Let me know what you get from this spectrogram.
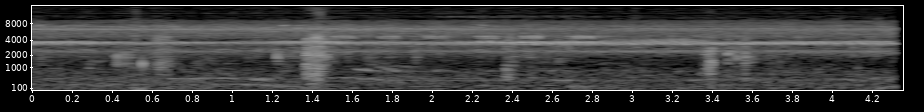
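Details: Crickets in nighttime fields give a dense, unbroken shrill buzz, with a few faint pulsed chirps mixed in and a soft click near the middle.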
